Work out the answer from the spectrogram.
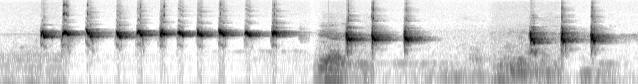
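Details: Yellow-vented bulbul female calling the male: a rapid even series of about twelve short chirps, followed by two groups of three louder falling notes, with a faint low rustle before each group.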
